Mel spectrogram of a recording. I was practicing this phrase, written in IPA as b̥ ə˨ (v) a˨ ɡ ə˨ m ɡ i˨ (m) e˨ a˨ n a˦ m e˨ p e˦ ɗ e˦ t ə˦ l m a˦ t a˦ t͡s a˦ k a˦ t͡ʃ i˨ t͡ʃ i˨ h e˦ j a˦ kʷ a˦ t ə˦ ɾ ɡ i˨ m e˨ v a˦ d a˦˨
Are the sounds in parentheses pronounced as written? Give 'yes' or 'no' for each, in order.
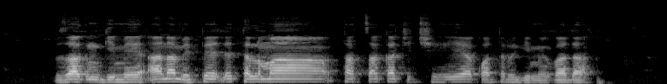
no, yes

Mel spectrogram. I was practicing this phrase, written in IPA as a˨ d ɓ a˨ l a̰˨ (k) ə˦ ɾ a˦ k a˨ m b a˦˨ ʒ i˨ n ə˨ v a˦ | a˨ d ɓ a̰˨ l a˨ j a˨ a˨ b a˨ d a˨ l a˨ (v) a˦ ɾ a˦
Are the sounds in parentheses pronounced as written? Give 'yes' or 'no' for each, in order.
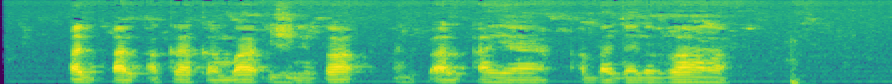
yes, yes

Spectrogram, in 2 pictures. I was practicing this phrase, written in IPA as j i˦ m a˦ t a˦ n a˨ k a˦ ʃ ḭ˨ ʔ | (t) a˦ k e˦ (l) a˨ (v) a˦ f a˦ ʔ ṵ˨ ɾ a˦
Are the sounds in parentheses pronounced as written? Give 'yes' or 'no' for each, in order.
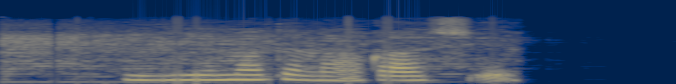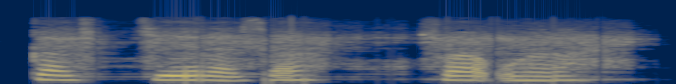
no, no, no

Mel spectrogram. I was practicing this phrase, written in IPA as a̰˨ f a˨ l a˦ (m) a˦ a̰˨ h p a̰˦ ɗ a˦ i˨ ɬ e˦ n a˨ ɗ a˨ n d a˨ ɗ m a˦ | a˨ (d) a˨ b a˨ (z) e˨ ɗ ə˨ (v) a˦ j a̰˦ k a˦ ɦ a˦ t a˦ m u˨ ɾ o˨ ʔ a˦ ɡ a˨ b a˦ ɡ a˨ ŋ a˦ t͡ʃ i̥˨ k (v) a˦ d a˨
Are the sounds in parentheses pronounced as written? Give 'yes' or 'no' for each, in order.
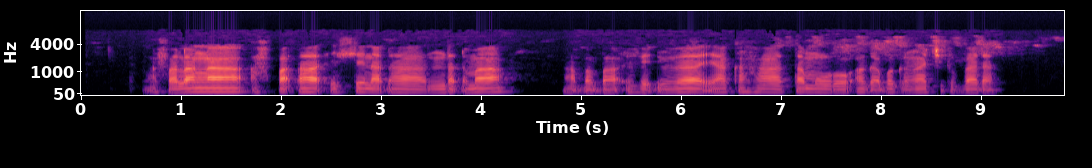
no, no, no, yes, yes

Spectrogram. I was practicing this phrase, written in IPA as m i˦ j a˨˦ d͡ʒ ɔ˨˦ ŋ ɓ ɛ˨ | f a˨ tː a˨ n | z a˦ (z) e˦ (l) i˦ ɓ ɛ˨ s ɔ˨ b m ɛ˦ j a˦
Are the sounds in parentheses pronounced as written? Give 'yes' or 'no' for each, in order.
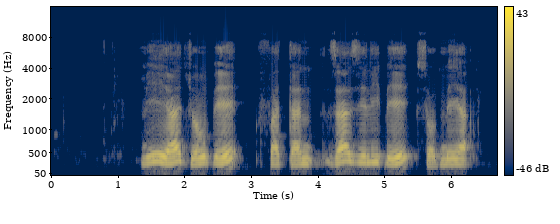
yes, yes

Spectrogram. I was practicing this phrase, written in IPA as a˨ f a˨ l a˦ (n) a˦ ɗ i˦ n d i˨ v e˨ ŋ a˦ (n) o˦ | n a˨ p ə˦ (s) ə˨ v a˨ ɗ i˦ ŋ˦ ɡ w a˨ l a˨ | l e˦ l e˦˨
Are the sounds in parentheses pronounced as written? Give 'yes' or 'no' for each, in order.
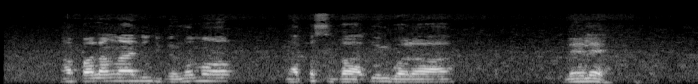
no, no, yes

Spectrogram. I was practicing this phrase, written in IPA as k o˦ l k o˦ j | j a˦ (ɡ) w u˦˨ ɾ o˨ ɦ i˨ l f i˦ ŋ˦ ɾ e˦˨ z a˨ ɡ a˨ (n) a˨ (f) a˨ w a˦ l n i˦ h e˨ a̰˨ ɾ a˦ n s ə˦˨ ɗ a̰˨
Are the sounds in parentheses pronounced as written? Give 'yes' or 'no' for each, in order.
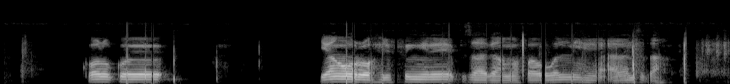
no, no, yes

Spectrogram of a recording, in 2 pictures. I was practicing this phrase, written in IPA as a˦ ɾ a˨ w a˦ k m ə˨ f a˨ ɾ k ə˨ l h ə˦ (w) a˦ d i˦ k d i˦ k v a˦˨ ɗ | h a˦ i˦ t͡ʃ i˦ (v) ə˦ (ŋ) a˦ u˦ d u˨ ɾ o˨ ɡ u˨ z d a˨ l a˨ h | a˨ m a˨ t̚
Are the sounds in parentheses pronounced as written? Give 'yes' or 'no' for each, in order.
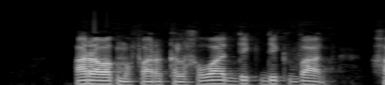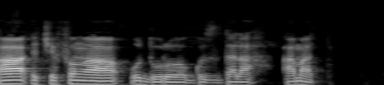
yes, no, yes

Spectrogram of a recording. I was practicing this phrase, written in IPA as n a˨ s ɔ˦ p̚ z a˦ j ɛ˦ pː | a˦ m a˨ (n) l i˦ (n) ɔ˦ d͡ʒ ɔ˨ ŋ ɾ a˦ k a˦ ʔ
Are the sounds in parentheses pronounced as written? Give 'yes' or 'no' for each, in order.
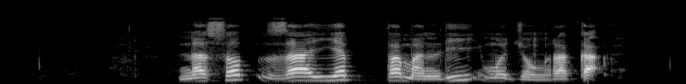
yes, no

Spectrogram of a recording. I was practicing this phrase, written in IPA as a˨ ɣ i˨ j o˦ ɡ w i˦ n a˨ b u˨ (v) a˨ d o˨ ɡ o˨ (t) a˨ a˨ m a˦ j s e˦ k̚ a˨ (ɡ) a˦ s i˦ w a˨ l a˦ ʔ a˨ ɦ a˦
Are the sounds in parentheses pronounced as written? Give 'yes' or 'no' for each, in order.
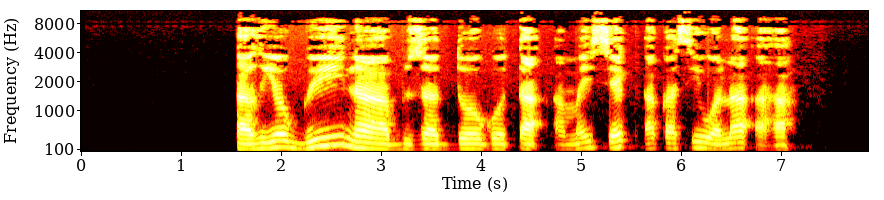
no, yes, no

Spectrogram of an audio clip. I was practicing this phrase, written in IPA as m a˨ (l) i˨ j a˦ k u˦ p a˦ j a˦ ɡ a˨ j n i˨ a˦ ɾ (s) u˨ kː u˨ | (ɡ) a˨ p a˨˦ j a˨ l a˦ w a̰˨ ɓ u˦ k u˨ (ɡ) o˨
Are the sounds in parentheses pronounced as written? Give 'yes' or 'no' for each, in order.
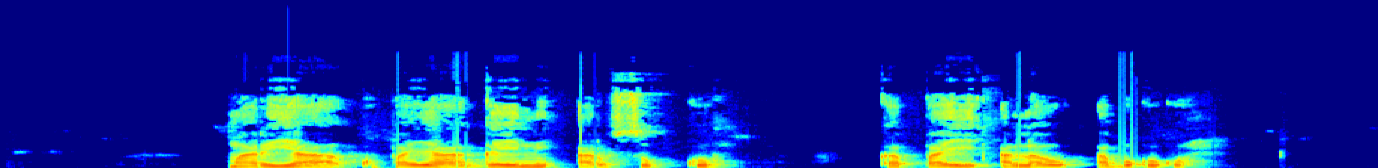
no, yes, no, no

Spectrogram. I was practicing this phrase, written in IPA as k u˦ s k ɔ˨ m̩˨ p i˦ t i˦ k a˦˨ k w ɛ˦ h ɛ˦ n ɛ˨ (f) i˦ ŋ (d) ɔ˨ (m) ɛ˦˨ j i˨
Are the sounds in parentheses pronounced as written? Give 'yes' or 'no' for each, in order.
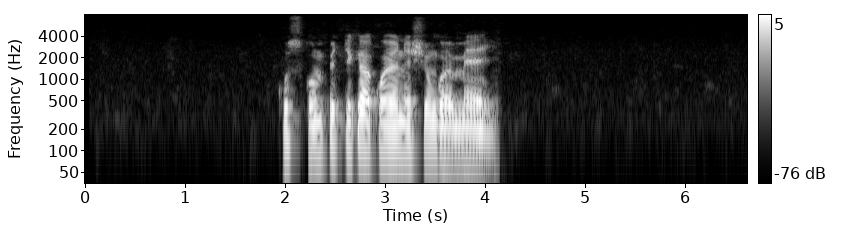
no, no, yes

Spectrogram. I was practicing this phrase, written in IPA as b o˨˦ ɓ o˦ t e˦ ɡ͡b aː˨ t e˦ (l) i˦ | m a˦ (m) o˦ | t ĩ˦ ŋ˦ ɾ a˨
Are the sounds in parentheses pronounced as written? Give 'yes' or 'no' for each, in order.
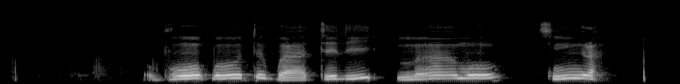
yes, yes

